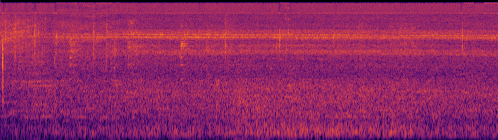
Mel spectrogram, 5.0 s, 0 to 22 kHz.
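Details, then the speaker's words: Selena B215 (Okean) radio at minimum volume after replacing electrolytic capacitors, increasing capacitance after the rectifier bridge and rewiring the bridge: only a steady low hiss, previous mains hum gone; normal background hiss. "Тільки шипить. Це супер, да? Видимо, оце доработка Григорія Вервкіна работає."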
